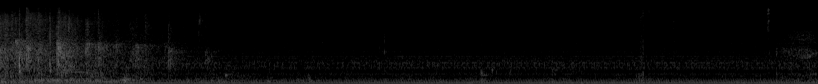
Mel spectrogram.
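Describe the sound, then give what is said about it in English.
An audience's applause of praise fills the opening couple of seconds, a dense wash of many hands clapping as people are being seated at a church service, then quickly fades into a low, steady hum. “Give him one more hand clap of praise as you're being seated today.”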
